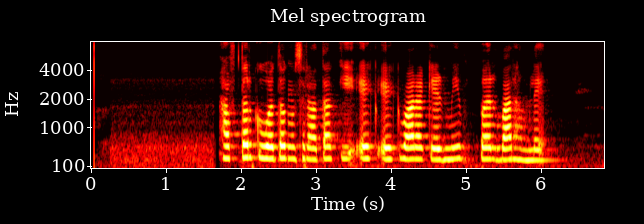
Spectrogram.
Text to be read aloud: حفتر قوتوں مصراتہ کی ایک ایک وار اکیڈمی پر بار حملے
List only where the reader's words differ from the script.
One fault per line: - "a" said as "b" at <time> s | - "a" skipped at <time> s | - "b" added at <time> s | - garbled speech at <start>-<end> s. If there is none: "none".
none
